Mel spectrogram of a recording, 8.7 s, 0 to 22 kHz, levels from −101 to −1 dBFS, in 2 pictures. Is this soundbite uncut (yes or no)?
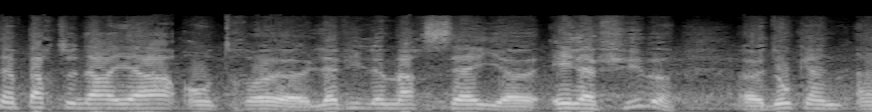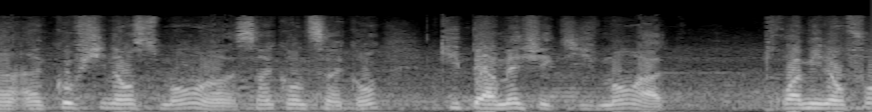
yes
